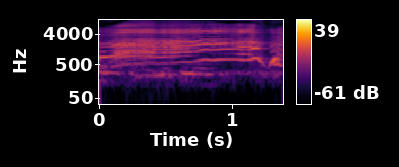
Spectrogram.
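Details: A brief, high-pitched wail from a young child; ordinary infant crying.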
